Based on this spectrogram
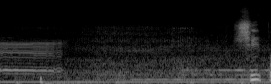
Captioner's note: sheep baaing; tractor rumbling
